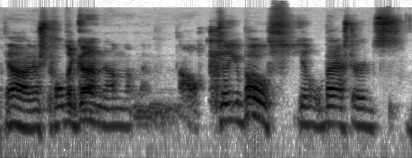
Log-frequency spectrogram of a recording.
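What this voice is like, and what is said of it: Put-on Cajun accent. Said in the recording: “That's my Cajun accent, by the way.”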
